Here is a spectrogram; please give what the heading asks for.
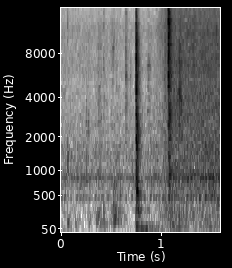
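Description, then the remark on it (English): A car door latch clicks open with a sharp clunk as the driver leans over to open it for a woman walking by the roadside in the rain, followed a moment later by a second softer knock, over a steady rumbling background like rain or an idling engine. “I leaned over and opened the door.”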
